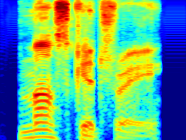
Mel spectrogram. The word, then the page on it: musketry: British English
